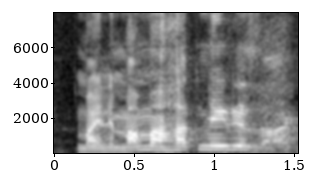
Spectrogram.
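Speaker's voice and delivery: lightly voiced little kid; like a shy small child. Spielt kleines Kind im Interview. (ein bisschen wie ein kleines Kind)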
